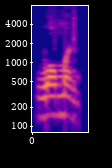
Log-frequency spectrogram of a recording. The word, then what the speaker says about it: woman: This is not woman, it is pronounced as woman.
